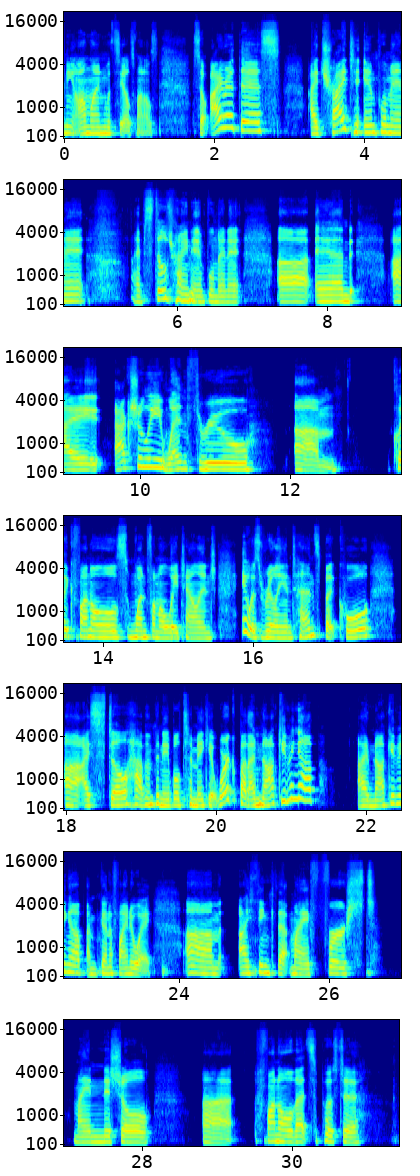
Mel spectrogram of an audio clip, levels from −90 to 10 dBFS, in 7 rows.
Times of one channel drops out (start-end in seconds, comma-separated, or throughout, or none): none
